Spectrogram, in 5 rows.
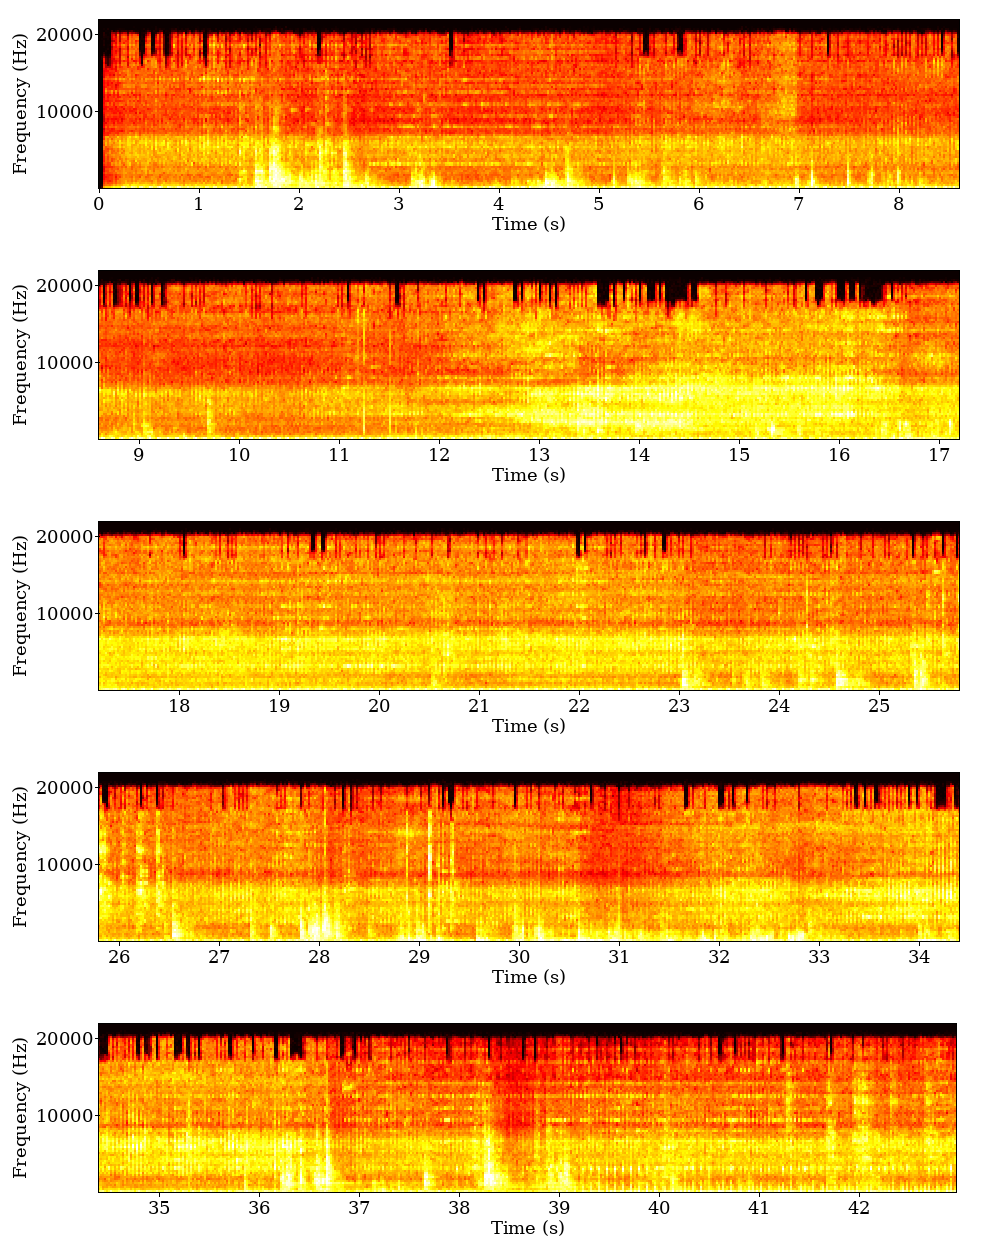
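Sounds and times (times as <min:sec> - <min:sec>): excavator diesel engine running: 0:00.1 - 0:42.9
knocks and clanks: 0:01.4 - 0:10.2, 0:13.5 - 0:17.8, 0:22.5 - 0:34.9, 0:35.6 - 0:42.9.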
